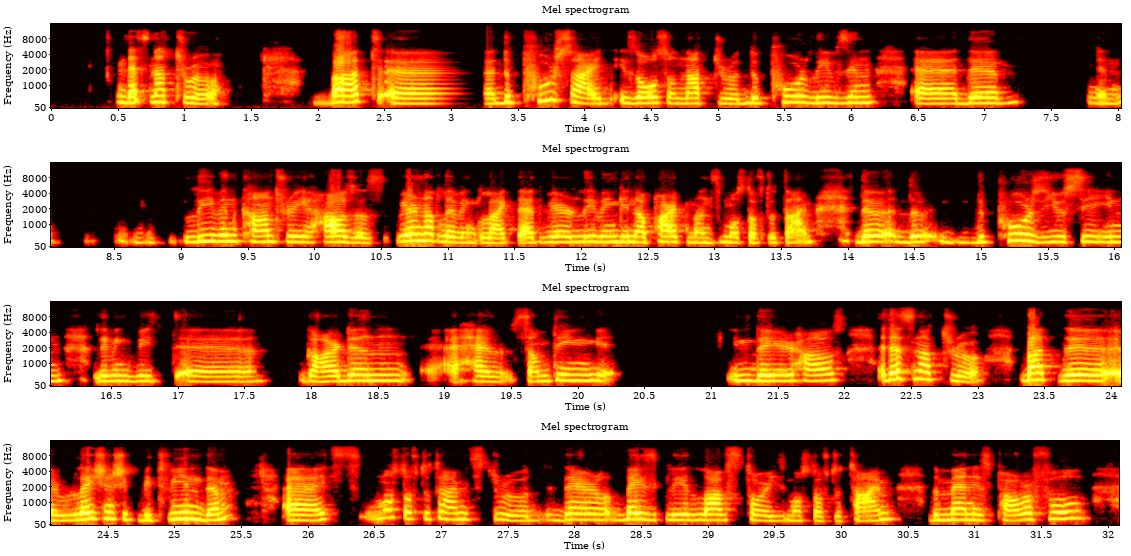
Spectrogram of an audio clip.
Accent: Turkey; English is a second language; Yeah, Turkey.

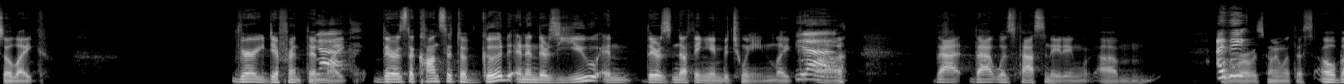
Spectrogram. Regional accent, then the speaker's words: Japan; this is fascinating because I grew up in Japan.

